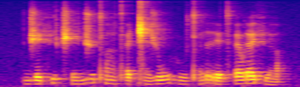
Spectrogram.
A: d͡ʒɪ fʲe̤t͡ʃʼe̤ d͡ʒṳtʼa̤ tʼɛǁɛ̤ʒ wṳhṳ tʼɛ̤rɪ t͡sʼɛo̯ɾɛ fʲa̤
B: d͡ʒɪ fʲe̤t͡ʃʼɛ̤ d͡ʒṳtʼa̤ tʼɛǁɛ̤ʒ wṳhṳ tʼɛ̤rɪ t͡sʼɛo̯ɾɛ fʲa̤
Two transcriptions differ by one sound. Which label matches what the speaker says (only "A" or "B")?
A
